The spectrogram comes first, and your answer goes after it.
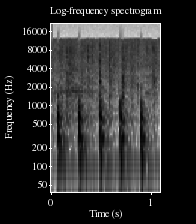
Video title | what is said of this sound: How to add a duplex outlet to a kitchen...Part 5 | when it you hear the lower noise that's Hollow that's a hollow cavity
